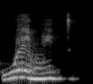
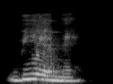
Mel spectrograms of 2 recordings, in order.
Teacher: La E y la O breves del latín diptongaron.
